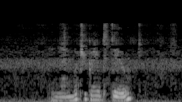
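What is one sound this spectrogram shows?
A middle-aged woman speaks briefly and calmly close by.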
